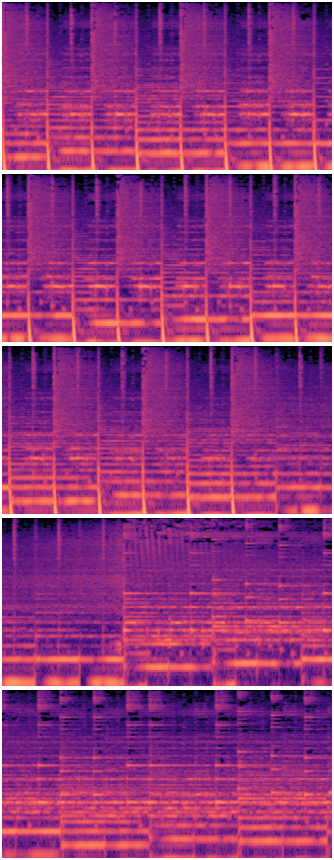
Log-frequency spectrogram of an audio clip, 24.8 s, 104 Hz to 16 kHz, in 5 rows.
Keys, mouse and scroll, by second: 0.1 e, 1.6 click, 2.0 scroll up 1, 2.4 scroll down 2, 2.5-4.1 middle drag, 4.1 ctrl+z, 4.6 e, 7.4 alt+click, 7.8 middle click, 8.7 Tab, 9.1 ctrl+s, 10.8 shift+a, 11.7 ctrl+a, 12.6 Tab, 13.3 ctrl+b, 15.5-22.1 drag, 22.1 Tab, 22.3 scroll down 6, 22.5 middle click, 23.2 scroll up 7, 23.6 middle click, 24.2 right click.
